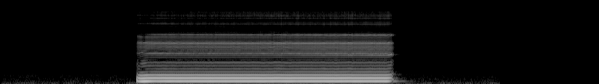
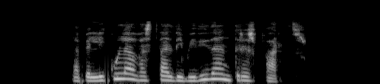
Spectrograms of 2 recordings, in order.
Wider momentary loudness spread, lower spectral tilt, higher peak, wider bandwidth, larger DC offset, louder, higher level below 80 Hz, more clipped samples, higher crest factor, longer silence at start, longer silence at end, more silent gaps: second, 5 LU vs 14 LU; first, -8 dB/octave vs -4.5 dB/octave; about the same, -10 dBFS vs -8 dBFS; first, 12.5 kHz vs 8 kHz; neither; about the same, -22 LUFS vs -23 LUFS; about the same, -64 dBFS vs -62 dBFS; neither; about the same, 14 dB vs 18 dB; first, 1.35 s vs 0.75 s; first, 2 s vs 0.75 s; second, none vs 1.51-1.56 s, 2.56-2.62 s, 2.83-2.88 s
